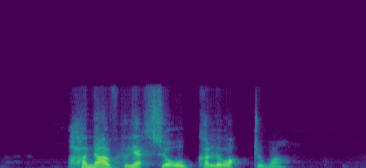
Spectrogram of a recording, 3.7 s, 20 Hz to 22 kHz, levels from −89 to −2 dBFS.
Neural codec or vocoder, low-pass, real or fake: codec, 16 kHz in and 24 kHz out, 0.6 kbps, FocalCodec, streaming, 2048 codes; 10.8 kHz; fake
